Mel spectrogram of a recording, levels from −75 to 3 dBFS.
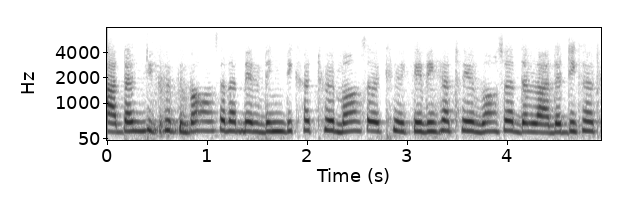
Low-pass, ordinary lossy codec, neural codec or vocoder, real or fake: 7.2 kHz; Opus, 16 kbps; codec, 16 kHz, 0.5 kbps, X-Codec, WavLM features, trained on Multilingual LibriSpeech; fake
